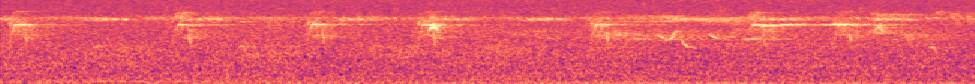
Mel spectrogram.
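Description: Outdoor ambience: scattered short, high chirps from small birds and insects over a low, steady rumble.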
